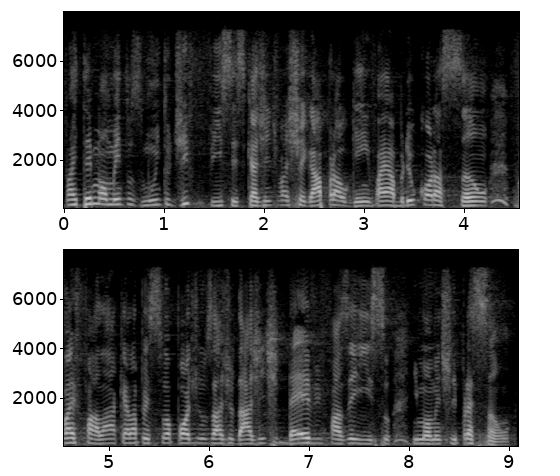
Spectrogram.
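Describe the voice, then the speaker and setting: A man's voice: sits high, fairly even intonation, a little fast, hardly any pauses. A Brazilian Portuguese-speaking male pastor preaching a sermon, repeating phrases and pushing hard on his points. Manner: preaching with repetition and sudden loud emphasis. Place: church hall. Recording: dull church recording with long reverb.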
